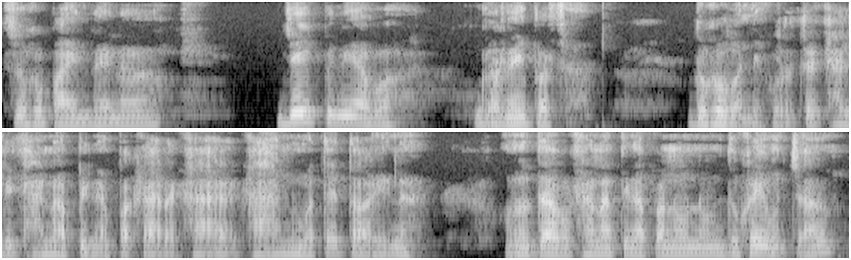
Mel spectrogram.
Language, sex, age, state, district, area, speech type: Nepali, male, 60+, West Bengal, Kalimpong, rural, spontaneous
